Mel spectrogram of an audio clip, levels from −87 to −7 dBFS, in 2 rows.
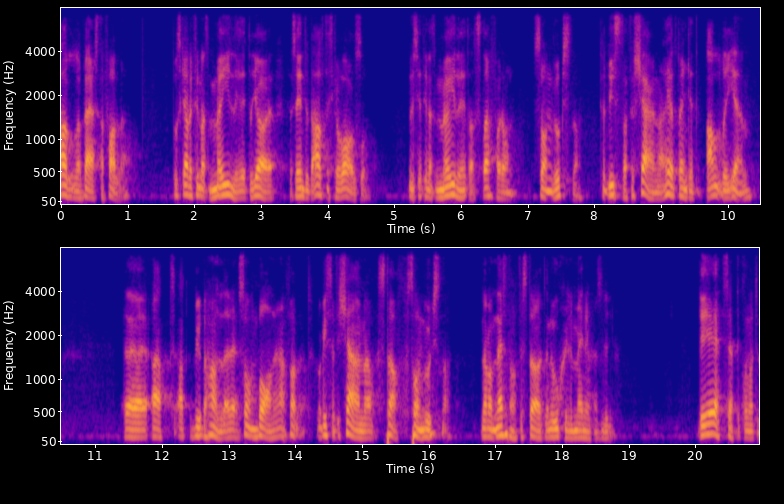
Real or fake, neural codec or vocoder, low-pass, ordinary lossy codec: fake; codec, 16 kHz, 1 kbps, FreqCodec, larger model; 7.2 kHz; Opus, 24 kbps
